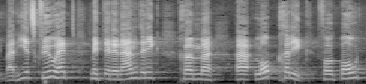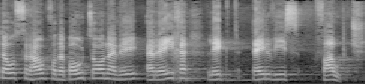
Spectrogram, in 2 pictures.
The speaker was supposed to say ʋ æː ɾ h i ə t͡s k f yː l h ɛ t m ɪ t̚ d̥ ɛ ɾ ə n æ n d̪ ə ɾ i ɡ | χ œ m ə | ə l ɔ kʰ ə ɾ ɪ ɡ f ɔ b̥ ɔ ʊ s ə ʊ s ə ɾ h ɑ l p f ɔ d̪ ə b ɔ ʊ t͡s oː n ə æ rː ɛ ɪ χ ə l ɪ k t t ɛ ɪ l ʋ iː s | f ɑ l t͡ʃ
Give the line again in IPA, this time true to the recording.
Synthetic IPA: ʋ æː ɾ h i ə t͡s k f yː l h ɛ t m ɪ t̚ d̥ ɛ ɾ ə n æ n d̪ ə ɾ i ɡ | χ œ m ə | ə l ɔ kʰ ə ɾ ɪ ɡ f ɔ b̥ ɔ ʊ t ə ʊ s ə ɾ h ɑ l p f ɔ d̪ ə b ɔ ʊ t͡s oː n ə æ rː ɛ ɪ χ ə l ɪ k t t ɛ ɪ l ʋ iː s | f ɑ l t͡ʃ

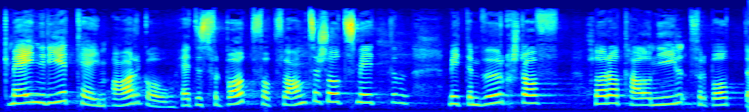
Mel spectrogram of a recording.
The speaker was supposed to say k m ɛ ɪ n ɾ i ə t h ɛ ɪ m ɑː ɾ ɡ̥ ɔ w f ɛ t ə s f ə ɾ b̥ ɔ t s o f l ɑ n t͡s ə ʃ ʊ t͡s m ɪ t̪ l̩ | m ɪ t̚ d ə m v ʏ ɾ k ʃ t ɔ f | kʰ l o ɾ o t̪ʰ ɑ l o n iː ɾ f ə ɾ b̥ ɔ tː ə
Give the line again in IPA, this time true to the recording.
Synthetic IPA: k m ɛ ɪ n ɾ i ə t h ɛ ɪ m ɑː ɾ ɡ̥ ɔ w h ɛ t ə s f ə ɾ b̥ ɔ t f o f l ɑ n t͡s ə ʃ ʊ t͡s m ɪ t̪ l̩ | m ɪ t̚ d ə m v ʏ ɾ k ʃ t ɔ f | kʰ l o ɾ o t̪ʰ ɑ l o n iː l f ə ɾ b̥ ɔ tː ə

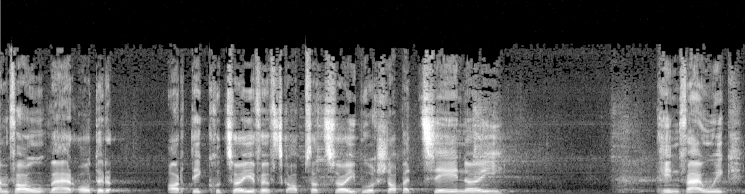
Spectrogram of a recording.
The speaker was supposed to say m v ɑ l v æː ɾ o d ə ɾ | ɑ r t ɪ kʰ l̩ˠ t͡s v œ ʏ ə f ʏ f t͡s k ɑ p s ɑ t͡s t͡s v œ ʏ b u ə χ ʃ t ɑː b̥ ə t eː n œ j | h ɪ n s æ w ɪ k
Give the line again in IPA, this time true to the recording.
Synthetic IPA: m f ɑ l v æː ɾ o d ə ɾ | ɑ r t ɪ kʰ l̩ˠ t͡s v œ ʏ ə f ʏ f t͡s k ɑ p s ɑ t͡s t͡s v œ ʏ b u ə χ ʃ t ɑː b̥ ə t͡s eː n œ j | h ɪ n f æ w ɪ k

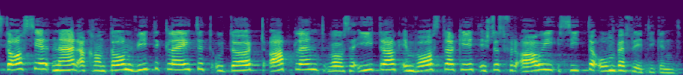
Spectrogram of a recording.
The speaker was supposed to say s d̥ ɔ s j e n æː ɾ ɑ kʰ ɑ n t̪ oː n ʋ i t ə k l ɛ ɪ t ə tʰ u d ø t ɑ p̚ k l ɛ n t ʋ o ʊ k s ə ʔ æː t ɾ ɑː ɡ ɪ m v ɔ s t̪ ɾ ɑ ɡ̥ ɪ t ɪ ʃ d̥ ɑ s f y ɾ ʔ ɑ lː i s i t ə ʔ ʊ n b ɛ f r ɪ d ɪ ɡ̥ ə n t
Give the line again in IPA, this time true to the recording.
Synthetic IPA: s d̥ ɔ s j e n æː ɾ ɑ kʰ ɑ n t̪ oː n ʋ i t ə k l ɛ ɪ t ə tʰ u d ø t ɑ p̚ k l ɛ n t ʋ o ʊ s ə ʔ iː t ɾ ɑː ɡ ɪ m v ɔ s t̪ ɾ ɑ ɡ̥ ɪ t ɪ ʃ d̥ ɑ s f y ɾ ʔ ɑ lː i s i t ə ʔ ʊ n b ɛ f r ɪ d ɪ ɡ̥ ə n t

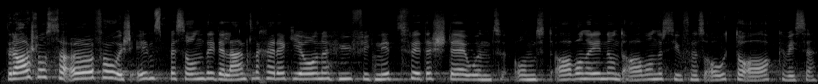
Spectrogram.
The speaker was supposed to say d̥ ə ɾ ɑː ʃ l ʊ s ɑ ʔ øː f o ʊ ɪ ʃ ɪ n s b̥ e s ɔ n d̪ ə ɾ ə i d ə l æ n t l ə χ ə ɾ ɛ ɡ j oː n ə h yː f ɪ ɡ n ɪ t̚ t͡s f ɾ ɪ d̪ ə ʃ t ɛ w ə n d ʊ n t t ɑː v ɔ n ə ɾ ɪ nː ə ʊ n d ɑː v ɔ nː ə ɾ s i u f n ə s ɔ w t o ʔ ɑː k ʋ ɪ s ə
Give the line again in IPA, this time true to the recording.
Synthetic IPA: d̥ ə ɾ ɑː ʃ l ʊ s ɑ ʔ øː f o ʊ ɪ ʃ ɪ n s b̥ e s ɔ n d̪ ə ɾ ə i d ə l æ n t l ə χ ə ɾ ɛ ɡ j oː n ə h yː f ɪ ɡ n ɪ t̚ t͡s f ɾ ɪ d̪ ə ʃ t ɛ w ə n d ʊ n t t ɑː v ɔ n ə ɾ ɪ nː ə ʊ n d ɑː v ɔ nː ə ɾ s i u f n ə s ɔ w t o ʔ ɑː k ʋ ɪ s ə

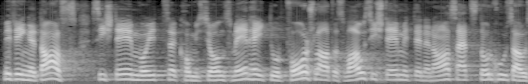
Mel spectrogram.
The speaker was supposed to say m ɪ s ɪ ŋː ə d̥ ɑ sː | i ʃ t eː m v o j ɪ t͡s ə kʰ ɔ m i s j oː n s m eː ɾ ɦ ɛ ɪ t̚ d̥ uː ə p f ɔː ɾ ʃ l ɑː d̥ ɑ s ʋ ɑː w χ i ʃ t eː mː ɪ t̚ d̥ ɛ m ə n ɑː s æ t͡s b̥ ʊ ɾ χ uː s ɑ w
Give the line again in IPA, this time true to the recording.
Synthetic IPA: m ɪ f ɪ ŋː ə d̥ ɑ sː | i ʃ t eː m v o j ɪ t͡s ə kʰ ɔ m i s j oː n s m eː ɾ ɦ ɛ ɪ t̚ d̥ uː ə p f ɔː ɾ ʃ l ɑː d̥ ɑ s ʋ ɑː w s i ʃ t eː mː ɪ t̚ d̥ ɛ n ə n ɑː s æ t͡s d̥ ʊ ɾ χ uː s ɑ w

